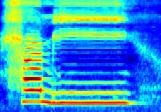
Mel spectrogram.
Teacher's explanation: میم کے ساتھ یا مدیہ کا رول ہو رہا ہے، یا ساکن سے پہلے زیر آئی ہے تو یا مدیہ ہوگی تو 2 حرکات کھینچیں گے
